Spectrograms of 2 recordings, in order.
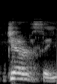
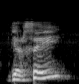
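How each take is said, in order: First: The stress is on the first syllable. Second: The stress is on the last syllable. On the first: The speaker calls it right. "levantando la yer" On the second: The speaker calls it wrong. "ahí estaría en la última"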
